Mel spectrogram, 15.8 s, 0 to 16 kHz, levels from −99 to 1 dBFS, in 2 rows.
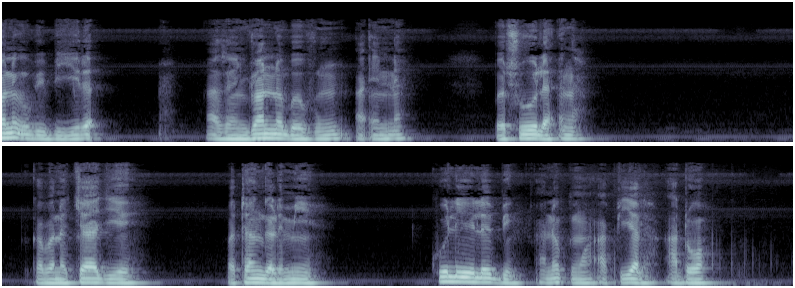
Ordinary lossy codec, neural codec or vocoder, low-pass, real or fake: MP3, 64 kbps; none; 9.9 kHz; real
